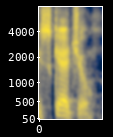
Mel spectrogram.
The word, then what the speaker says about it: schedule: Anyway, Skip says we don't schedule, we schedule. Yeah, well, that's because you say it wrong. There's a reason why there's a C in there. And it's a French word anyway.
